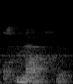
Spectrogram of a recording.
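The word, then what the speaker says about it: כֻּלָּהּ: 여기 쿨라흐라는 쿨라흐라는이 두 단어가 이것은요 두 단어가 합쳐진 단어입니다. 플라 쿨라 쿨라 그래이 단어는요 전부 전체를 타는 콜이라는 단어와 3일친 여선 단추 대명사인 아흐라는 단어가 합쳐져서 만들어졌습니다.이 두 단 두 단어가 합쳐지면서 최종적으로 쿨라흐라는 발음이 되었습니다.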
